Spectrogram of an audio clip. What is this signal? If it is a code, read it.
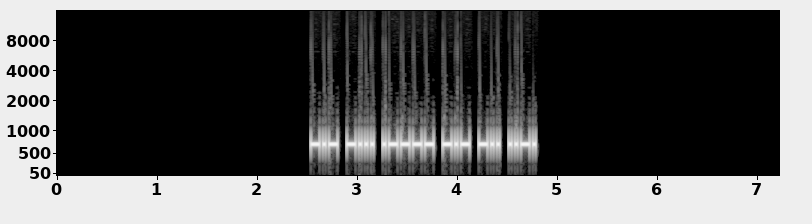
Morse code, heard as a keyed tone, about 40 wpm, 700 Hz. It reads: KB1KDF
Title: USA Call Signs - 6 Characters - Repeated 3x - 40wpm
